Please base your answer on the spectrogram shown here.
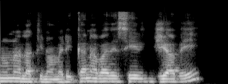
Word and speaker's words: Yahvé: Ahora, fundamento del por qué el tetragrama YHWH se pronuncia Yahvé. Vamos a verlo. Un dato histórico es que los samaritanos son una parte separada del pueblo judío, que ya desde el año 875 a.C., por ciertas razones, ellos sí pronunciaban el tetragrama. Ahora, ¿cómo insertaban las vocales? Quedaba prácticamente como Javé, Yahvé.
